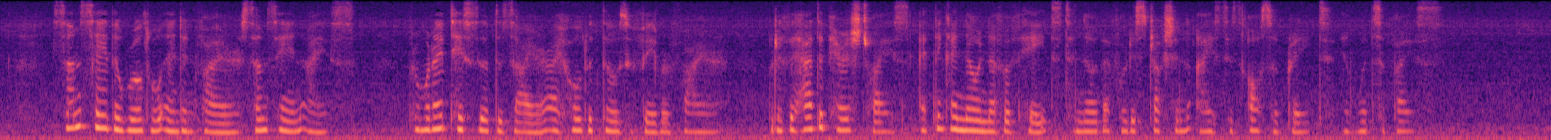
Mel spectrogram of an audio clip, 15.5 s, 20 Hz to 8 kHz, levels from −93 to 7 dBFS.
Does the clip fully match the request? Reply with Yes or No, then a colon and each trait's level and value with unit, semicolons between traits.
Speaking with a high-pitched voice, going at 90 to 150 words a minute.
No: high, 220 Hz; average, 165 wpm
